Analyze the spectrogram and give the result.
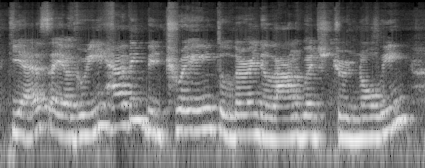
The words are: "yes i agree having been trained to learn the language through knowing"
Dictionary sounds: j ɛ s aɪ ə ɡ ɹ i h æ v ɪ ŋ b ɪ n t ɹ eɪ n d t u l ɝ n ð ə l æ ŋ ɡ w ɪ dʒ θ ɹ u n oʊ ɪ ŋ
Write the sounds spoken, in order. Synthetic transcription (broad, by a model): j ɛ s aɪ ə ɡ ɹ i h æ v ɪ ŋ b ɪ n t ɹ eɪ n t u l ɝ n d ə l æ ŋ ɡ w ɪ dʒ t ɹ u n oʊ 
